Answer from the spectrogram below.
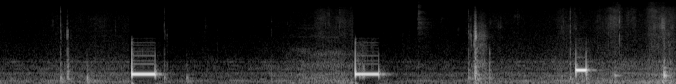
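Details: Portable Philips cardiac monitor on a live patient monitored in lead II, sinus rhythm, in an emergency ambulance service demonstration; cardiac monitor beeps.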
